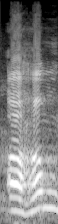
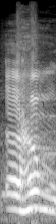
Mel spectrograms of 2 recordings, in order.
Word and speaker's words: اہم: ہے، یہ قاعدہ ہے۔ یعنی لفظ ہے اہم، اب اس پر زبر ہے، پہلے حرف پر زبر ہے، لیکن اس زبر کو لیٹا ہوا زبر کہا جاتا ہے، اور لیٹے ہوئے زبر کا مطلب ہے کہ اسے پورا زبر نہیں پڑھیں گے، ترچھا کر کے لٹا کر، یعنی اہم کہنے کی بجائے اسے اہم کہیں گے، اہم۔ اسی طرح محفل لفظ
